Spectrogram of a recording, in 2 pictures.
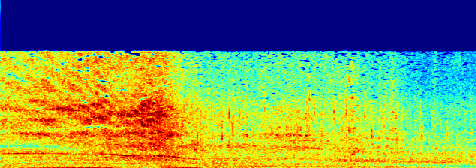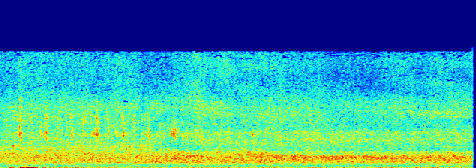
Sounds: truck, vehicle

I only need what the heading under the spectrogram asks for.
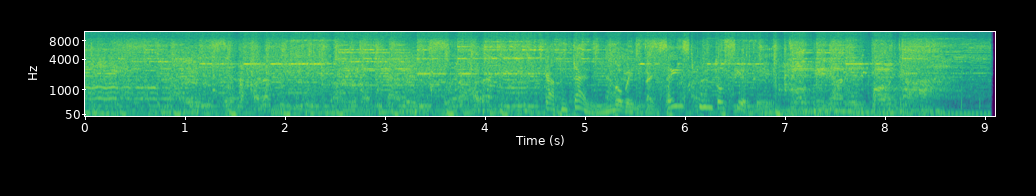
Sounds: music, speech

